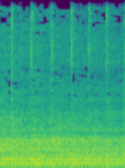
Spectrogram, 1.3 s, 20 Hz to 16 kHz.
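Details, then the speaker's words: 1989 Magnum Racing Ceramic White moped with a two-stroke engine, started though tired: a rattly idle with a dry, rough rumble pulsing several times a second; the crankshaft bearings are worn and noisy. "voilà donc on entend bien le les roulements c'est bruillanti ai au fait c'est REP bien sûr"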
